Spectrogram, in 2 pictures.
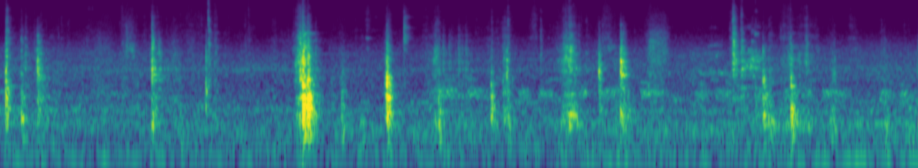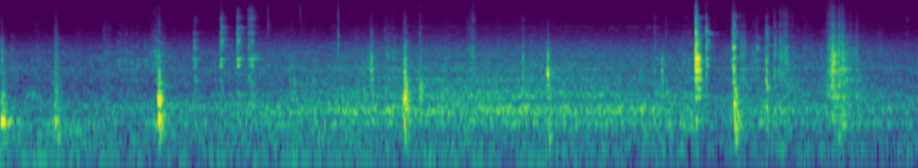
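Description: Irregular metal knocks, clinks and scrapes of a towbar bracket and its bolts being handled and wiggled into position inside a car's rear crossmember, the sharpest clank a few seconds in.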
